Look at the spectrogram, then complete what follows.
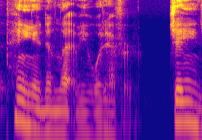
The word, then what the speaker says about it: Jeyne: Jane. Jane. It rhymes with pain.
